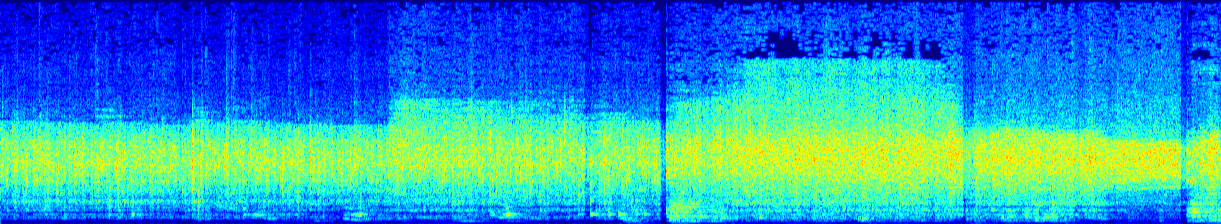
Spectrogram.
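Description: Browned onions with ginger-garlic-green chilli paste sizzling in hot oil in an aluminium pot. The sizzle gets louder about five seconds in, as a steel ladle stirs the paste into the onions.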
